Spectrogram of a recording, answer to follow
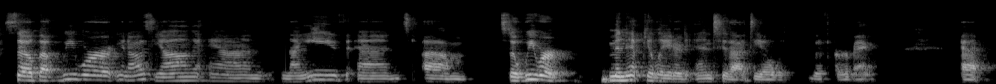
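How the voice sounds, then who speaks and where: A woman who is a singer telling stories as an interview guest, speaking casually and candidly in a halting, reflective way. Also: deep voice, lively intonation. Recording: roomy, echoey sound.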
